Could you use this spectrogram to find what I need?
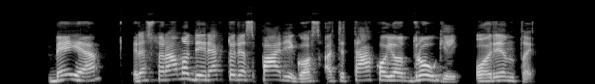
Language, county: Lithuanian, Kaunas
